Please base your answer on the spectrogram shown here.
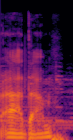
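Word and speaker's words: Ádám: I shall send another in your stead to seek Adam, or Adam, which is the Hungarian pronunciation.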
